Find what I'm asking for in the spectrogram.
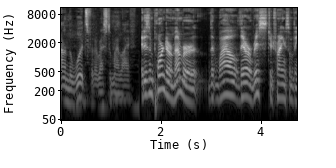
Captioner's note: voiceover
